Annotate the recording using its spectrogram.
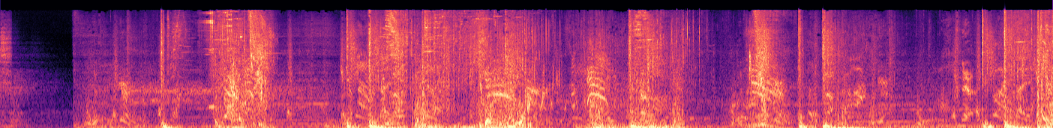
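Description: Heavy punches and kicks land with thuds and smacks.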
